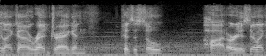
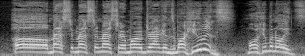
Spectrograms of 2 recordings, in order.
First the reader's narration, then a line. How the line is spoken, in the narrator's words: he keeps yelling things like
